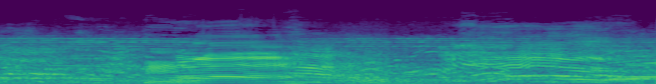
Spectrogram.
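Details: At Ambari market in Dinajpur, Bangladesh, during early Ramadan in March, Sahiwal bull calves low in two drawn-out, arching moos, the first strong and rich in harmonics, the second rising near the end, against continuous crowd background.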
